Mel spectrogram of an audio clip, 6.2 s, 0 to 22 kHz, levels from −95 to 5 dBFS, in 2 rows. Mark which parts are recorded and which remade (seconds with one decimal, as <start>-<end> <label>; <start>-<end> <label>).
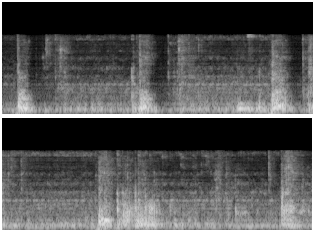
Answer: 0.0-6.2 remade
